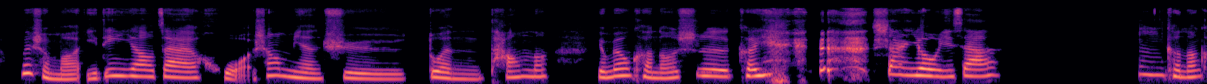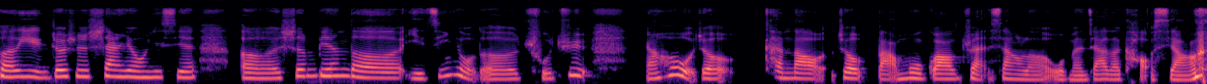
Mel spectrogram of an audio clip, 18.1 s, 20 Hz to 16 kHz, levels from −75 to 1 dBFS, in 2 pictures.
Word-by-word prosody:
为 390 - +4
什 235 - 0
么 170 0 0
一 190 +2 -3
定 285 +5 0
要 265 -2 +3
在 235 -3 +3
火 195 -5 -4
上 295 0 -1
面 210 -7 +1
去 180 -3 -2
炖 185 -6 +1
汤 245 +2 -1
呢？ 255 +1 -1 0.4
有 230 - +3
没 270 - +3
有 295 - +4
可 250 -4 0
能 210 +1 +1
是 270 +1 +1
可 275 0 +3
以 295 - +6 0.8
善 330 -3 +1
用 285 -3 +7
一 260 - -1
下 275 0 +4 1.1
嗯， 320 -2 -3
可 270 -2 +1
能 240 +1 +1
可 255 -2 +2
以 240 -3 -1
就 260 +3 +4
是 265 -1 -2
善 260 0 +1
用 235 -2 +1
一 235 - -2
些， 235 0 -3 0.3
呃， 200 -1 -1
身 275 +5 -2
边 285 0 +1
的 215 -4 +1
已 190 -1 -5
经 275 - -4
有 290 - -1
的 175 +1 -3
厨 195 - -7
具。 305 +8 -3 0.4
然 - - -2
后 320 0 +1
我 - - +3
就 190 -2 -1 0.2
看 220 -3 -3
到 195 -2 +2
就 200 -3 +1
把 - - 0
目 195 +1 -1
光 185 -1 +3
转 - - -3
向 180 -3 -3
了 160 - -5
我 - - -3
们 155 0 -6
家 175 +1 -2
的 165 -1 -3
烤 - - -5
箱。 155 0 0
235 Hz, 220 characters per minute, -22 LUFS, 190-270 Hz, 1.1 s, 用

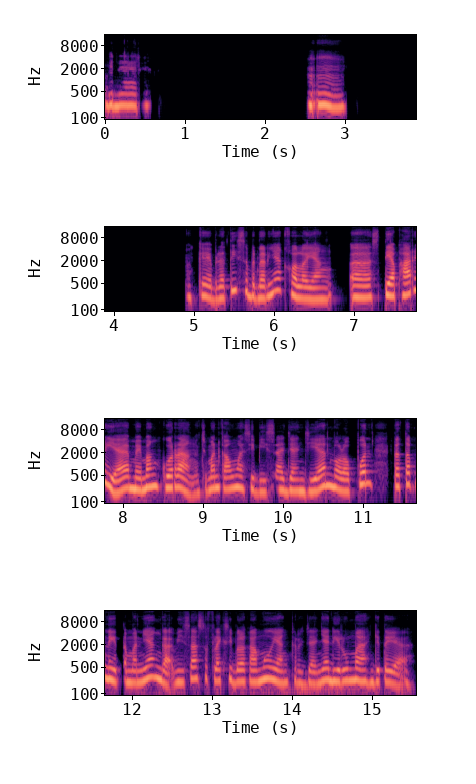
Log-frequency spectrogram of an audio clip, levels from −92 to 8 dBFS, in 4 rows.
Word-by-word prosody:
Bener. 215 -1 0 2.1
Mhm. 215 -3 +1 1.9
Oke. 220 +1 -3
Berarti 205 - -1
sebenernya 245 +3 0
kalau 225 -10 +1
yang, 190 +2 -2 0.2
eee, 215 0 +3
setiap 235 +2 +3
hari 270 0 +4
ya 220 +5 +3
memang 225 +4 +4
kurang, 225 -9 +2
cuman 225 +3 0
kamu 220 0 0
masih 215 -1 -5
bisa 200 +3 -3
janjian 200 +6 +1
walaupun 240 +7 +1 0.2
tetep 265 +3 0
nih, 220 -3 +2
temennya 210 +4 0
enggak 240 -9 +1
bisa 205 +5 -2
sefleksibel 220 -4 -4
kamu 235 +4 +2
yang 200 -2 -1
kerjanya 200 +1 -4
di 215 - +2
rumah, 225 0 +1
gitu 210 +1 -3
ya? 180 -1 -5
215 Hz, 125 wpm, -21 LUFS, 200-240 Hz, 2.1 s, hari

